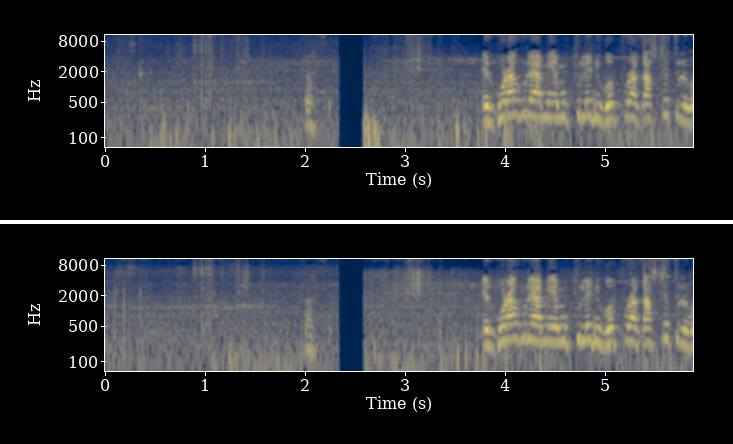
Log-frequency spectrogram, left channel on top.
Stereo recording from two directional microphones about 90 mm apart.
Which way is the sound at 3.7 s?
35° left (ahead or behind).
